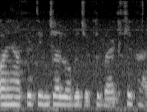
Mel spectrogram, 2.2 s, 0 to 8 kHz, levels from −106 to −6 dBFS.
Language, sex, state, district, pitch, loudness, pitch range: Hindi, female, Bihar, Saharsa, 210 Hz, -34 LUFS, 200-220 Hz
